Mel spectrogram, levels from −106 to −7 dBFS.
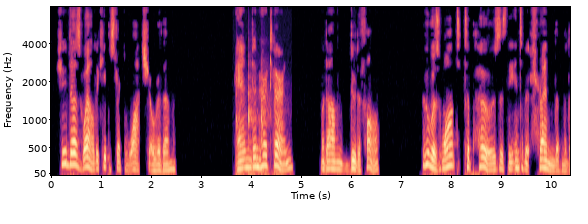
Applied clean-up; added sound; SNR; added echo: none; Knock; 13 dB; none.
